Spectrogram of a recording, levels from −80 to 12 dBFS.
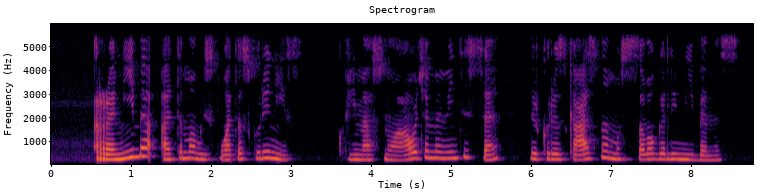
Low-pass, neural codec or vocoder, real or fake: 5.4 kHz; none; real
